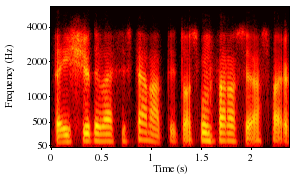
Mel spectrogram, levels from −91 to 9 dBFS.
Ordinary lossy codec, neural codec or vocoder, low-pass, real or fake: Opus, 16 kbps; codec, 24 kHz, 0.9 kbps, WavTokenizer, large speech release; 5.4 kHz; fake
